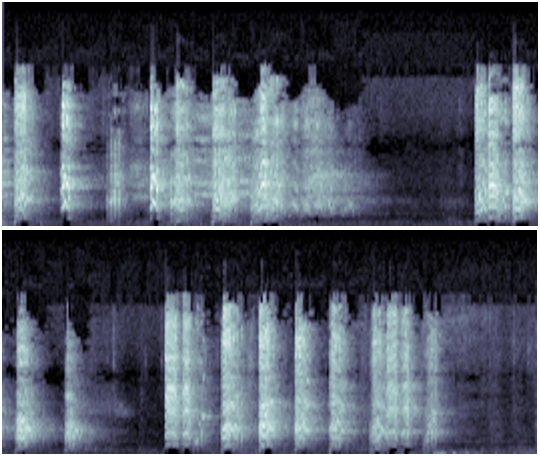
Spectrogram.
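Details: Hungry captive parrots at feeding time in a breeder's aviary, giving harsh, raspy squawks in rapid bursts of three to six, with short pauses between volleys, in a small indoor room.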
